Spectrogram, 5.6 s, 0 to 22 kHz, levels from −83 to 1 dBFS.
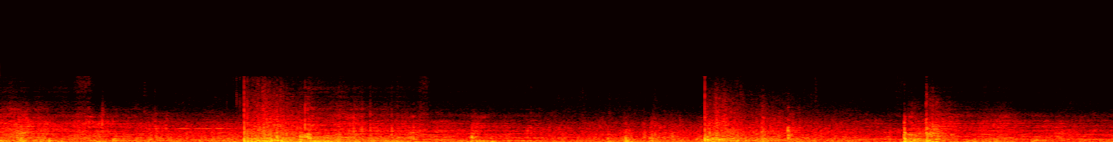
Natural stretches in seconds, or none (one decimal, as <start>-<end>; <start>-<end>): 0.7-1.5; 2.7-4.3

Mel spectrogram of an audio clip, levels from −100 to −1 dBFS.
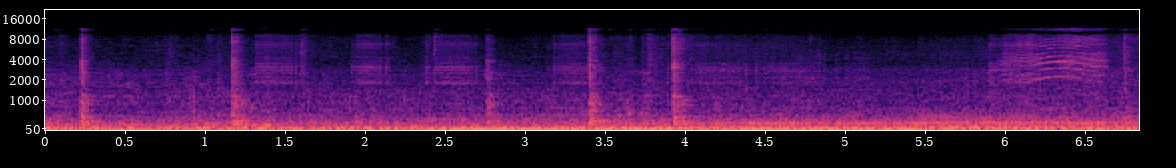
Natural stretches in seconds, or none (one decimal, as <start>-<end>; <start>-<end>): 0.9-5.0

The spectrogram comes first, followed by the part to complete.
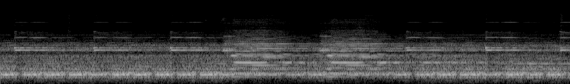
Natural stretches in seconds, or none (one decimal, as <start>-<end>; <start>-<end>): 0.0-5.7

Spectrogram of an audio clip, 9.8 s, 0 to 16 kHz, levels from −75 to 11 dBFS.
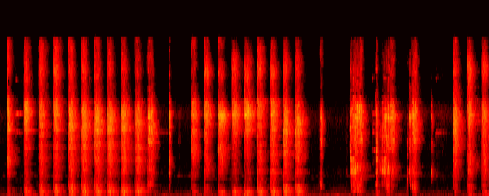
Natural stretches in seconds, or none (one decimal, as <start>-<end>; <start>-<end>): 0.0-8.2; 8.9-9.8

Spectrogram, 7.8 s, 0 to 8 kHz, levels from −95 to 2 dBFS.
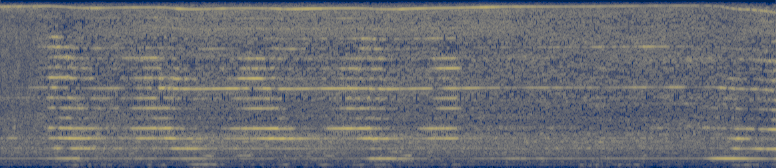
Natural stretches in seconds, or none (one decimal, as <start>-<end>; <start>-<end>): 0.0-7.8

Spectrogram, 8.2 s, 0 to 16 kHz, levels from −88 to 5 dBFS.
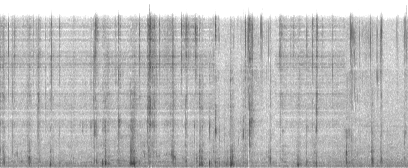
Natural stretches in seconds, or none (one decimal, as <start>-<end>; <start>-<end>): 4.3-5.5; 6.9-8.2

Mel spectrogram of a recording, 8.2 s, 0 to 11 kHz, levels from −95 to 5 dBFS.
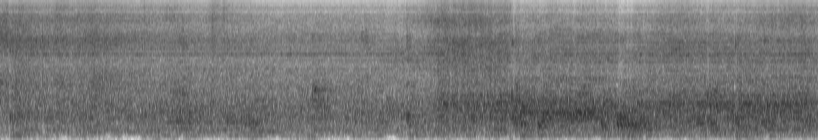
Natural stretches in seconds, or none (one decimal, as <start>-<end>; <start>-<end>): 0.0-3.9; 4.9-8.2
